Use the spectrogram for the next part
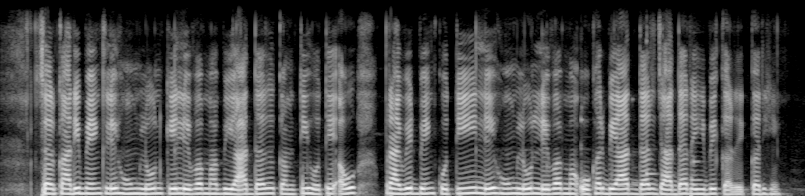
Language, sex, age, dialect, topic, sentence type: Chhattisgarhi, female, 25-30, Western/Budati/Khatahi, banking, statement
